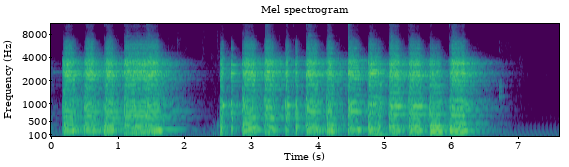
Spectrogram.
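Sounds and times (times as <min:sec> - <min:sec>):
crunchy guitar riff: 0:00.0 - 0:06.7.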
